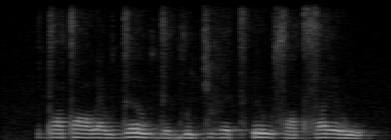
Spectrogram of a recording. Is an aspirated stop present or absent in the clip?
absent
